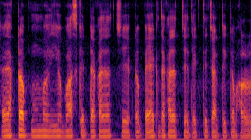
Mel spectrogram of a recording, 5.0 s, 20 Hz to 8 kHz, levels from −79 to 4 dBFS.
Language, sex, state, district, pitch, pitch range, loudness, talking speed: Bengali, male, Bihar, Katihar, 110 Hz, 105-115 Hz, -22 LUFS, 165 wpm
